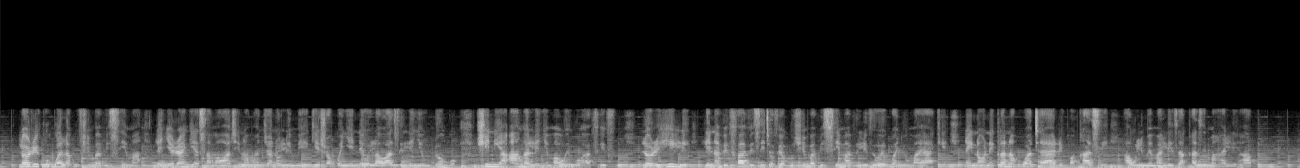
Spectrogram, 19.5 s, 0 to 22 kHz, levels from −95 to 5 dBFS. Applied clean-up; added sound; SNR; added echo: none; Piano; 4 dB; none.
